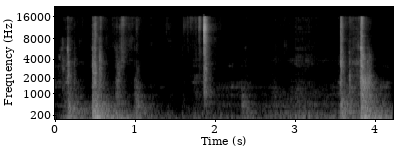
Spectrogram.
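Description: A truck's steering-column gear selector lever being pulled back and moved through its positions: several metal clunks and a sharp click as it releases and drops into its detent holes, with the loudest clunk near the end.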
